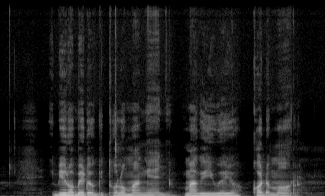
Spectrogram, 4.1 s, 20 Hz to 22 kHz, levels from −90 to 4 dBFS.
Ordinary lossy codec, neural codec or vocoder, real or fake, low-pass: none; none; real; none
